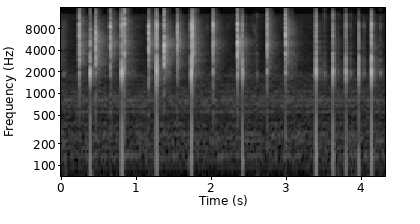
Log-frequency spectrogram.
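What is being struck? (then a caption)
Plastic LED flashlight head. A hand-sized, hollow blue plastic LED flashlight with a clear lens head is held close to the mic and tapped on its head with fingertips and nails. About twenty sharp, dry clicks sound at an irregular pace, each a bright tick with a pitched ping near 2 kHz and almost no ring or low end.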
